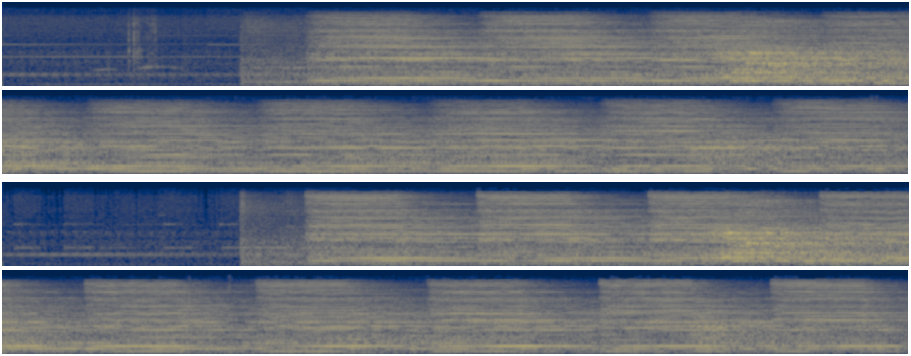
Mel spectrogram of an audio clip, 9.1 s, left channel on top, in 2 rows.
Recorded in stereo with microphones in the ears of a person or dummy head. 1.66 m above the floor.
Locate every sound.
1.2 s an alarm: 45° right (ahead or behind), 1.0 m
